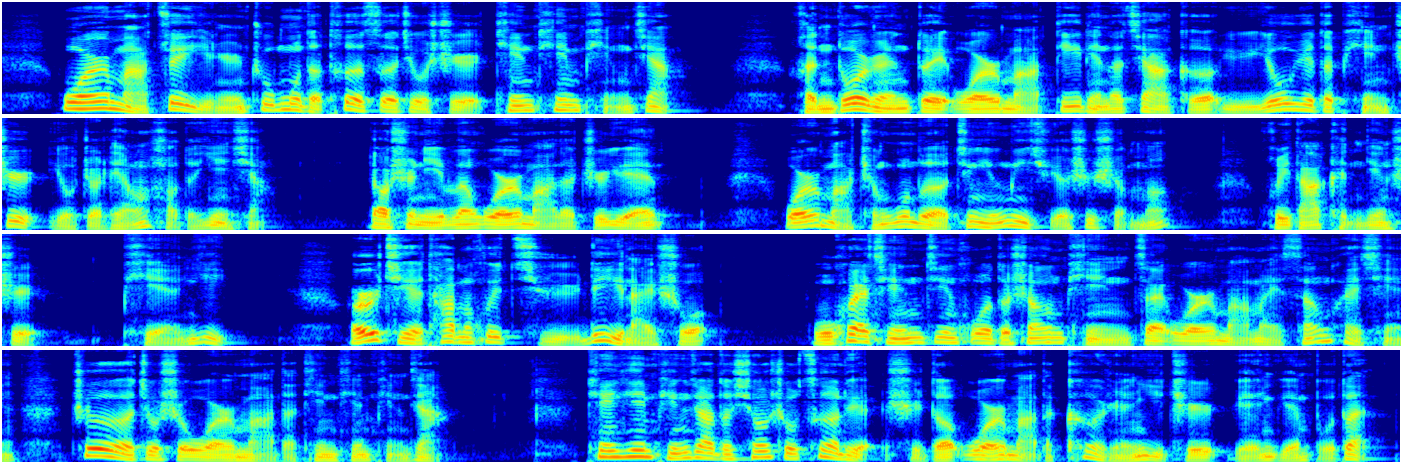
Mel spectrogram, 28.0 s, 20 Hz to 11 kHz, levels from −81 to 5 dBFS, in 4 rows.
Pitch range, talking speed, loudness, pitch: 85-145 Hz, 280 characters per minute, -23 LUFS, 105 Hz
